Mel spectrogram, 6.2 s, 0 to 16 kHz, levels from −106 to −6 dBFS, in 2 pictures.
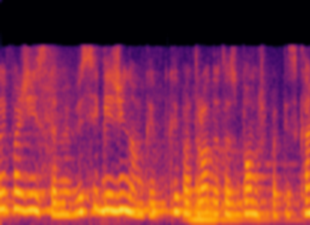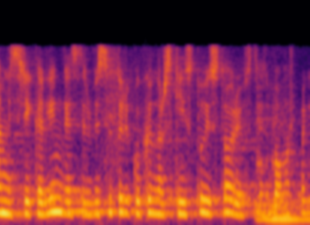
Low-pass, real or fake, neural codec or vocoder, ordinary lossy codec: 7.2 kHz; real; none; AAC, 64 kbps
